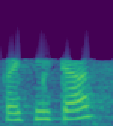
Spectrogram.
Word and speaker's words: fajita: ஸோ நம்ம ready to make அவர் ஃபெஜிட்டாஸ். அவங்க தமாஷா இருக்கும் மெக்சிகனில் ஜே ஹாவா ஸ்பெல் ப்ரொனவுன்ஸ் பண்ணுவாங்க. ஸோ புதுசாக போகிறவங்க ஃபஜிட்டா ஃபஜிட்டா சொல்லுவாங்க. இட்ஸ் நாட் ஃபஜிட்டா, இட்ஸ் ஃபஜிட்டா ஹா.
